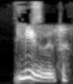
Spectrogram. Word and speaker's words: Muse: Is it Muse or Muse? – Muse. – Muse. Okay.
